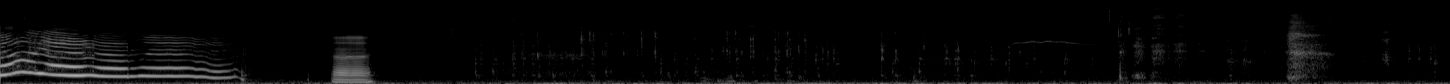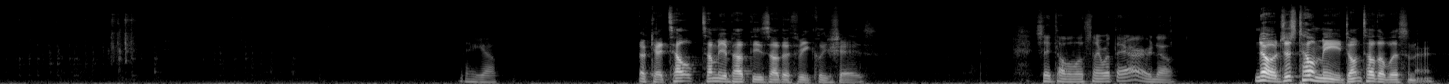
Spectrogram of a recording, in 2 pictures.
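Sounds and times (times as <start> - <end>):
low noise: 0.0 - 28.9
faint keyboard typing as someone writes something down: 4.7 - 11.8, 13.9 - 18.9
speech: 19.2 - 19.6, 20.9 - 23.3, 24.8 - 26.4, 27.0 - 28.9.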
